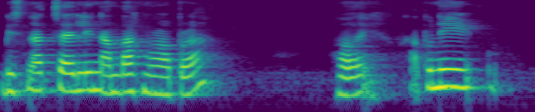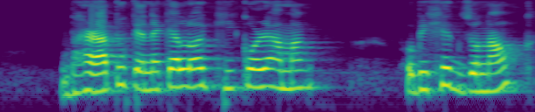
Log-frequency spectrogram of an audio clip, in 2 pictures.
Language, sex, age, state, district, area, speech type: Assamese, female, 30-45, Assam, Biswanath, rural, spontaneous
